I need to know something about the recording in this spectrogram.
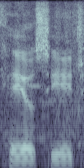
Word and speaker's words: Koch: yep inverted boot says grew up with a girl with the same last name pronounced cook yeah i know cook koch as well so there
